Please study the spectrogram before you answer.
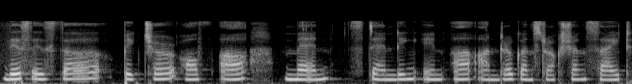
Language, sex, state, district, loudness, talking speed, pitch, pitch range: English, female, Assam, Kamrup Metropolitan, -20 LUFS, 125 wpm, 235 Hz, 225-245 Hz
